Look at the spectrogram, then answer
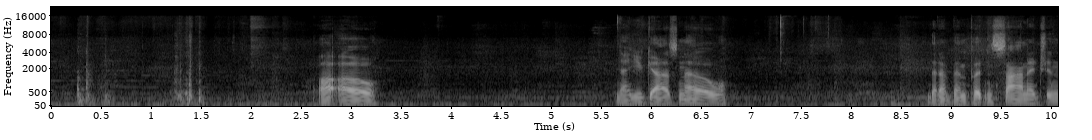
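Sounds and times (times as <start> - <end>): wooden plaques knocking and scraping: 0.2 - 1.6.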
